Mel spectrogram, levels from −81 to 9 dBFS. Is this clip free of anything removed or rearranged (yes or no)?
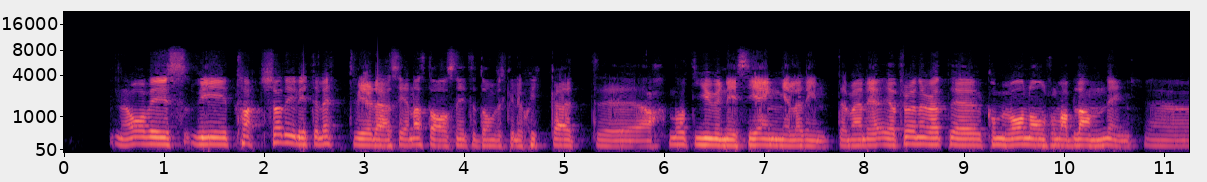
yes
